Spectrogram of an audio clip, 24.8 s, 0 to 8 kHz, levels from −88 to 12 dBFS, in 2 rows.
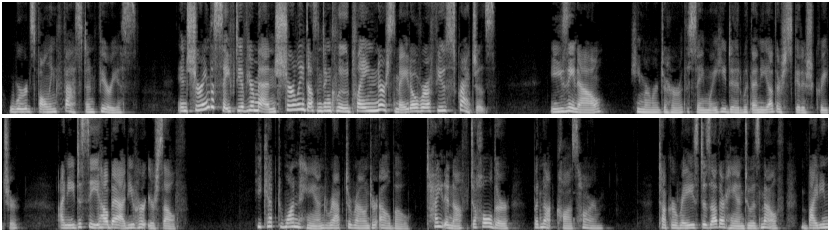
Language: English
